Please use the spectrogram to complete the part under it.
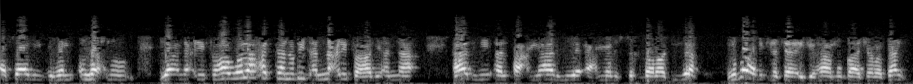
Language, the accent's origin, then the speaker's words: Arabic; Yemen; أن يقفوا معنا كيمنيين، هذا لا خلاف فيه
